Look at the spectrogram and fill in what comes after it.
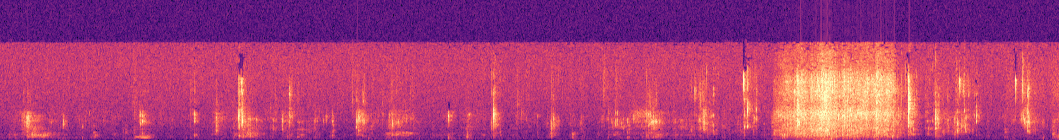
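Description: Quiet close-up chewing of a mouthful of sub sandwich, with many small wet mouth clicks and smacks. About eight seconds in comes a louder rustling noise lasting about a second.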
